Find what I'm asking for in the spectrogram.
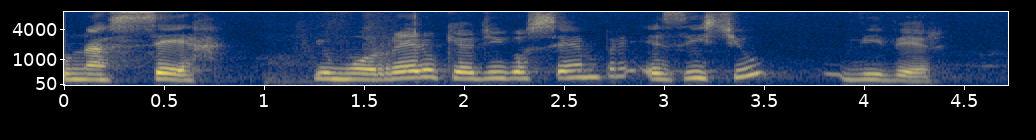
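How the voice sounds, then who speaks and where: Her tone dark and mellow, a woman with a fairly high voice speaks at a moderate pace with lively intonation. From Venezuela, Caracas. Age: 60s. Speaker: Buddhist nun. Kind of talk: testimony at a live event.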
